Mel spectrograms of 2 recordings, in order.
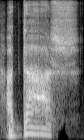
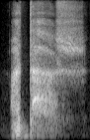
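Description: First: Voiced, rising water cry. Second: Whispered rushing water. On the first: The flood demanding Peter's heart, voiced cry. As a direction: call it out over the torrent. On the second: Acted. The flood demanding Peter's heart, whispered rush. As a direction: breathe it like a torrent.

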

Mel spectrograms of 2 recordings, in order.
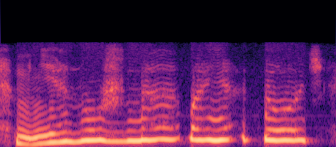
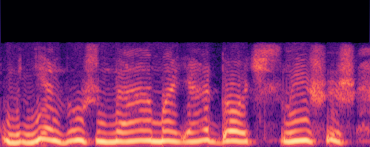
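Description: First: Very high, loud, drawn-out scream; full shriek. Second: High, loud, slow shriek; shrieking demand. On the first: Mother screams while beating her husband. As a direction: shriek with everything. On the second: Mother shrieks at her husband. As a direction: scream at him. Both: Acted. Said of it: "её голос перешёл в визг".

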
